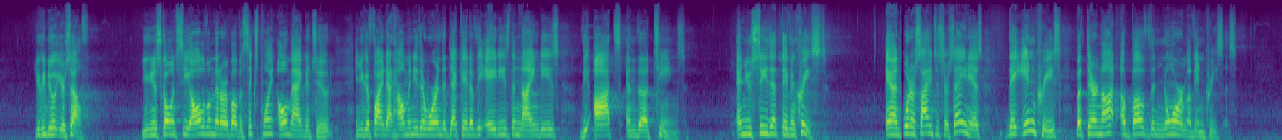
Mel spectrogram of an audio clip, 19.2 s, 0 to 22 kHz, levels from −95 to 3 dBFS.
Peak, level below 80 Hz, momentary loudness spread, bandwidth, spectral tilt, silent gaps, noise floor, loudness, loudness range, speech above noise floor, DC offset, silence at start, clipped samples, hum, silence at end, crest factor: 0 dBFS; -56 dBFS; 12 LU; 18 kHz; -4 dB/octave; none; -61 dBFS; -18 LUFS; 2 LU; 42 dB; under 0.1%; 0.55 s; under 0.1%; none; 0.7 s; 18 dB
